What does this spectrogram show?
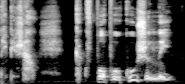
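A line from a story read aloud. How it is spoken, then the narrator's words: Whispered gossip. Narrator (Russian): рассказывала шепотом Светочка, помощница секретаря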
